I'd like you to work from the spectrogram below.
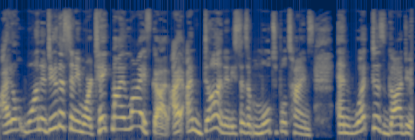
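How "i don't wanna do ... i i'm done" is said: high, loud despairing cry; retold scream. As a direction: cry out like a man at the end of his rope. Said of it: "screams out".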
